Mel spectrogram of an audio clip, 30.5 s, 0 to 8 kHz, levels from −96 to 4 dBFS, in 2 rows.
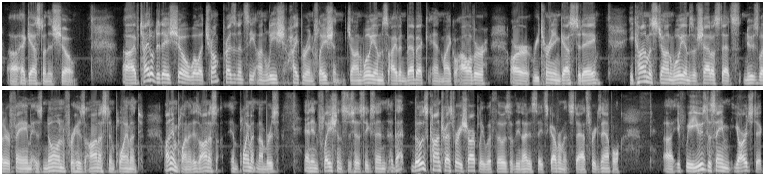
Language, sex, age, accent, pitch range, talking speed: English, male, 50-69, American, 100-120 Hz, 140 wpm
